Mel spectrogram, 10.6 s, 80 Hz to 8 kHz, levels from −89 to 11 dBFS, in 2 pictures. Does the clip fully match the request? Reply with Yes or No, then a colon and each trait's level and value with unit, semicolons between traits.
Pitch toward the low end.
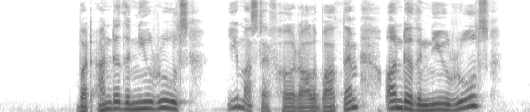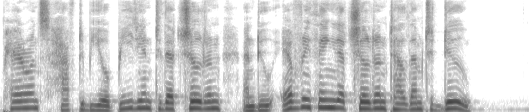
No: medium, 170 Hz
